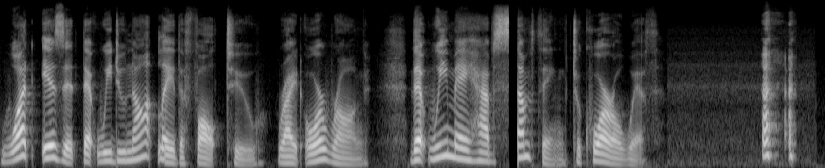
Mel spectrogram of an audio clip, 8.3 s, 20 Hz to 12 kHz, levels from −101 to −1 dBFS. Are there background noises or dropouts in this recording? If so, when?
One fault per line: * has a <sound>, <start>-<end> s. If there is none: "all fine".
* has a dropout, 5.1-5.2 s
* has a laugh, 7.6-8.0 s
